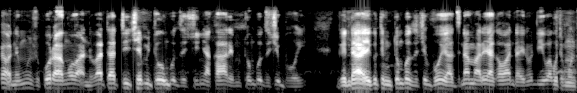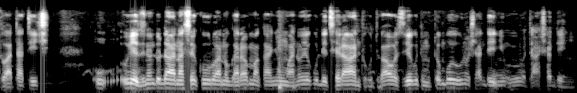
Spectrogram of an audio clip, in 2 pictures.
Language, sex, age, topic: Ndau, female, 36-49, health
